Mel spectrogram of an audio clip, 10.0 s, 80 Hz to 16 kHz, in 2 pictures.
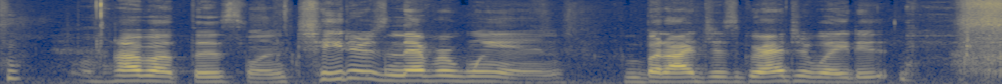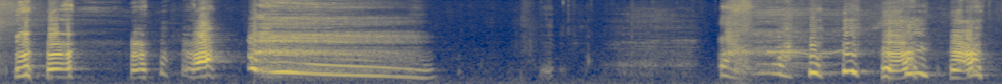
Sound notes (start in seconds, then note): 5.0 girls laughing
